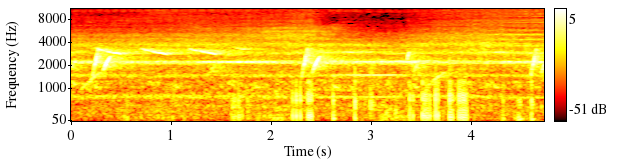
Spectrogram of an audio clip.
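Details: Group of southern white-cheeked gibbons duetting their morning call on 20 March 2014 in Nakai-Nam Theun National Protected Area, central-eastern Laos; rising whoops sweeping upward, followed by rapid ascending notes and clicks over a steady forest hum.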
